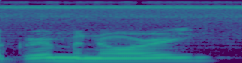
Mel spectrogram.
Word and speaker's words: Grimoire: This is, first of all, how do you pronounce? No, Grimoire.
